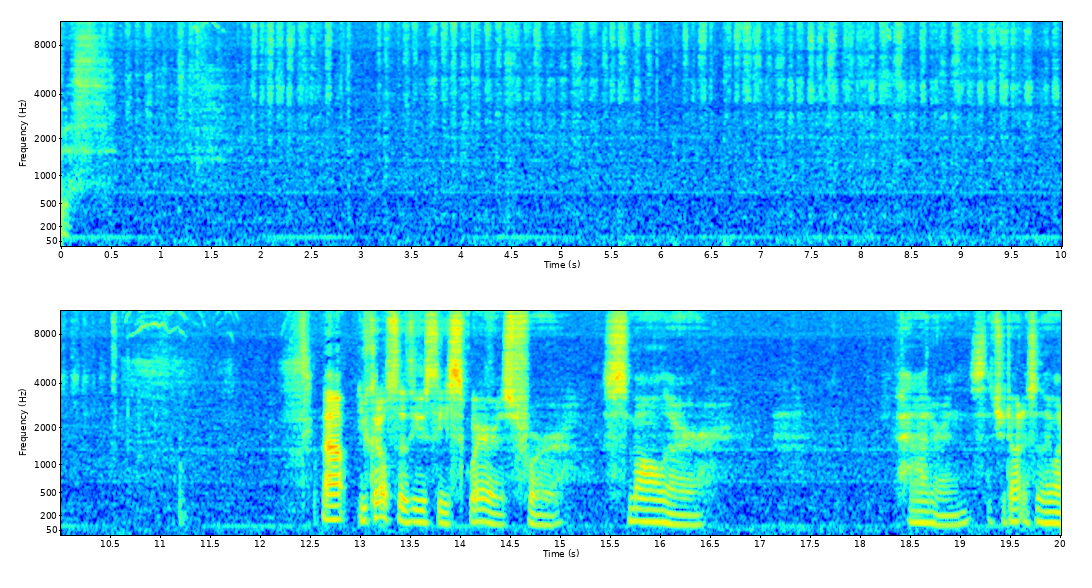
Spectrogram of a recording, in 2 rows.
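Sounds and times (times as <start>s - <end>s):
steady low hum: 0.0s - 20.0s
pencil scratching on paper: 0.6s - 10.7s.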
